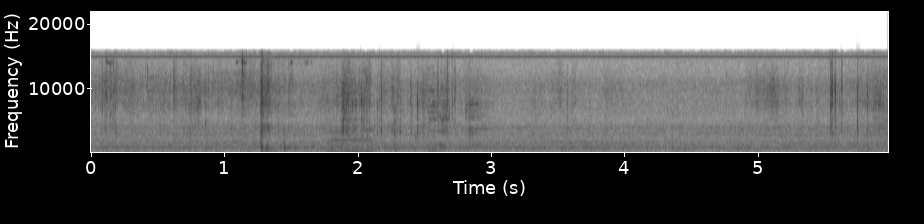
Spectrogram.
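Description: Paper rustles as a man handles a newspaper.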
